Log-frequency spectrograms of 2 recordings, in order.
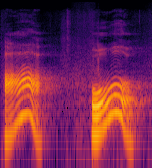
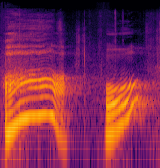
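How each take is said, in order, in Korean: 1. 따뜻하게, 진심으로 공감하며 말하고 있어요. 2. 따뜻하게, 진심으로 공감하며 말하고 있어요.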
